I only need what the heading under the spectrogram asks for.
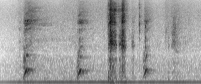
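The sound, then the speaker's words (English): A pet dog making noises while dreaming in its sleep: a few short, muffled woofs or whimpers and one sharper snort-like burst, spaced irregularly over a steady low hum. “I woke him up. That is my... That's my dog, Rocco, dreaming over there. Keep it down.”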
